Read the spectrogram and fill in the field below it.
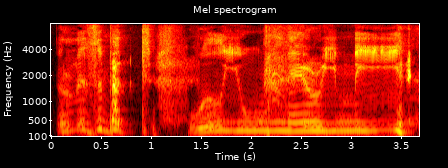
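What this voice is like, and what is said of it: Macho Man Randy Savage impression. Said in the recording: “That fucking impression will never get any worse ... You were absolutely channeling the spirit of Randy right there ... a vessel for the spirit of Macho Man Randy Savage”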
